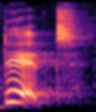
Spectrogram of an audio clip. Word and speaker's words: debt: DEBT, বি কিন্তু উচ্চারণ হবে না। ডেট, ডেট হচ্ছে ঋণ।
